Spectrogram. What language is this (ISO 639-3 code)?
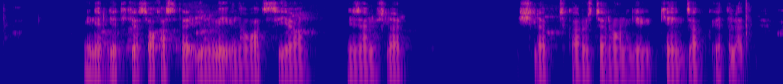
uzb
